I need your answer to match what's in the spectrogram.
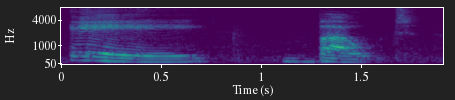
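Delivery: A bout in two separate syllables, A long; syllables split apart. Shown as a demonstration. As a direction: model the split word for children. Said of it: "and you'll go".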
